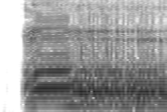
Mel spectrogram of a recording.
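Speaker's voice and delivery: sudden loud high exclamation; exasperated oh. Retold or imitated. Complaining about a hundred and seventeen degrees, loud exasperated cry. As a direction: blurt it out, fed up with the heat. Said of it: "and it's like".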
